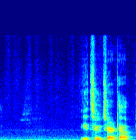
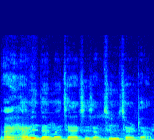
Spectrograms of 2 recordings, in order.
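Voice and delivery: slow mocking quote; 2 semitones lower, 7 dB quieter, slower than usual. Mocking the lyric again.

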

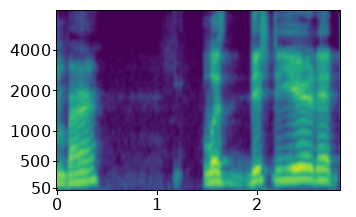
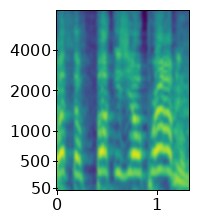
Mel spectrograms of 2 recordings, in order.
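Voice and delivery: loud exasperated shout; yelling; 11 semitones higher, 6 dB louder than usual. Real, not acted. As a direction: yell it in mock anger. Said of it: "Stop yelling at me".

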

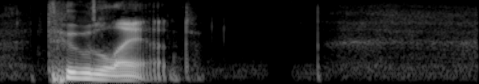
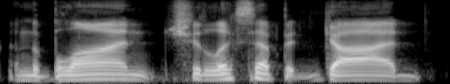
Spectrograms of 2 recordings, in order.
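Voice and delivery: ordinary talk, nothing marked

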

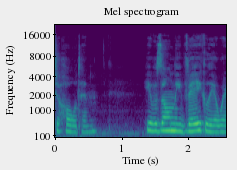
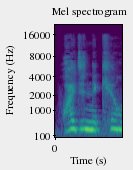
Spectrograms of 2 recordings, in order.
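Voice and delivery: groaning; 4 semitones higher, 6 dB louder than usual. A narrator's reading. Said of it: "he groaned".

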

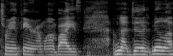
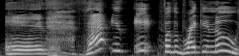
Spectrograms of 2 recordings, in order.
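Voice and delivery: higher, slow mock anchor sign-off; slow, higher mock news anchor wrap-up; 4 semitones higher, 3 dB louder, slower than usual. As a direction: close the segment like a TV anchor. Wrapping up her news segment.

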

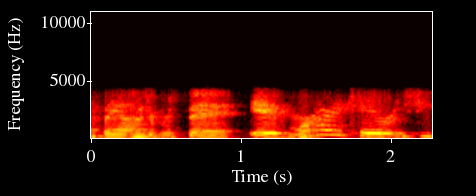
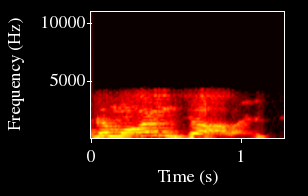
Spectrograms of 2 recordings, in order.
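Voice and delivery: lightly raised, sing-song "Good morning, darling"; mock diva coworker; 3 semitones higher, 3 dB louder, slower than usual. Host imitating a pretentious coworker's morning greeting. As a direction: greet like a self-styled star. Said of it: "She'd be like".

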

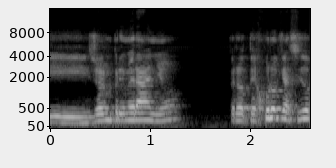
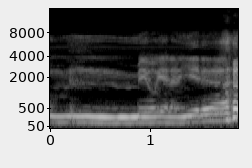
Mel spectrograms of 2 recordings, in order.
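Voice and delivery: low, drawn-out groan of doom; sinking dread; 5 semitones lower, much slower than usual. Retold or imitated. Student foreseeing expulsion, low groaning dread. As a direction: hum low, realising you are done for.

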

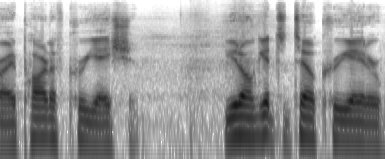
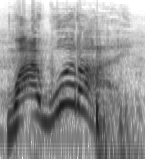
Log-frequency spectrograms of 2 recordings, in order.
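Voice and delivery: incredulous high question; 13 semitones higher, slower than usual. Real, not acted. Rhetorical, high pitch.

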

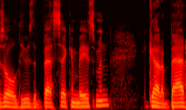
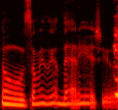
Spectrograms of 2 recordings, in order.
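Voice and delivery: high, squeaky taunting voice; sing-song high mockery of a friend; mock teasing voice; 13 semitones higher than usual. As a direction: tease him in a silly high voice.

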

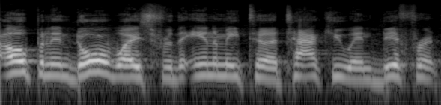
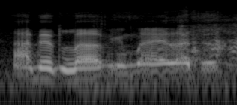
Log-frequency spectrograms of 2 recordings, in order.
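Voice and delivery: soft, high, teary mock-drunk voice; maudlin drunk; 9 semitones higher, 16 dB quieter, faster than usual. Preacher acting out a person who gets drunk, mock maudlin. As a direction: imitate a weepy drunk gushing affection. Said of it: "They get drunk".

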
